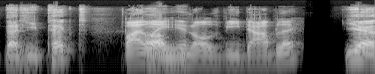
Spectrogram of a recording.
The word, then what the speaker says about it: Inolvidable: he picked, Baile um, Inolvidable. yeah. So I saw it earlier and I thought that it was Bail Unavoidable or Inavoidable. Because that's how it looks.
